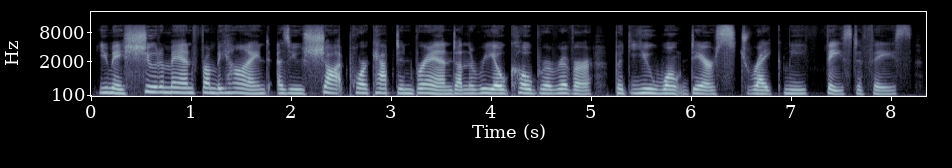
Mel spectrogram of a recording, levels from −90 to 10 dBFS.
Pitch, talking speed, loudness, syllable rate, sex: 190 Hz, 195 wpm, -18 LUFS, 4.0 syllables/s, female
